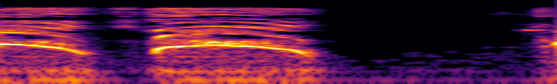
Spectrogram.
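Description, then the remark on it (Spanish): A person wails and cries in two long, rising-and-falling anguished cries, loud, with a brief pause before a third cry begins. “Cuando tú estás adentro de ahí, estás llorando.”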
